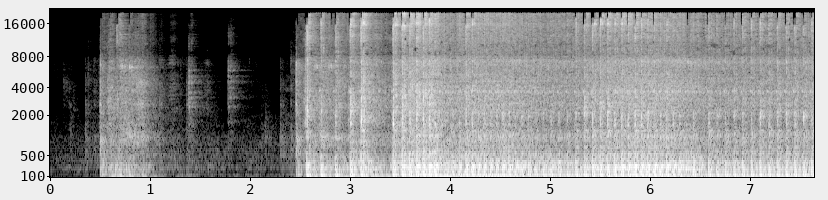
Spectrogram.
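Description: A 1972 Triumph 650 Bonneville with one cylinder not firing cranks with a short sputter, falls quiet, then catches and runs loud and close with an uneven, rough idle throb.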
